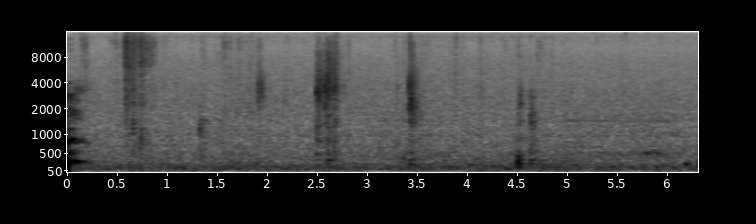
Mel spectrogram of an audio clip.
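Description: A few brief, faint rustles of paper being handled, four or so short sounds spread over the few seconds, as green paper leaves are fitted and glued onto a paper card.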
